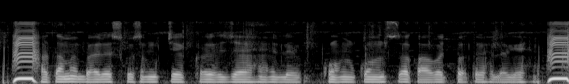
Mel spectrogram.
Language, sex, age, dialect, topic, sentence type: Magahi, male, 31-35, Northeastern/Surjapuri, banking, question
